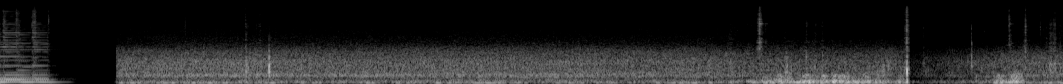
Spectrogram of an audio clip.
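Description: The tail of acoustic guitar music ends abruptly. After a moment of silence comes steady outdoor rushing noise beside a river, which swells with a low rumble near the end and then cuts off.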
